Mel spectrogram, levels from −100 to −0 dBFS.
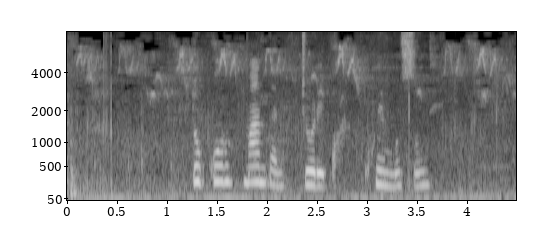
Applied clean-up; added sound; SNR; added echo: none; Chirp, tweet; 9 dB; none.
